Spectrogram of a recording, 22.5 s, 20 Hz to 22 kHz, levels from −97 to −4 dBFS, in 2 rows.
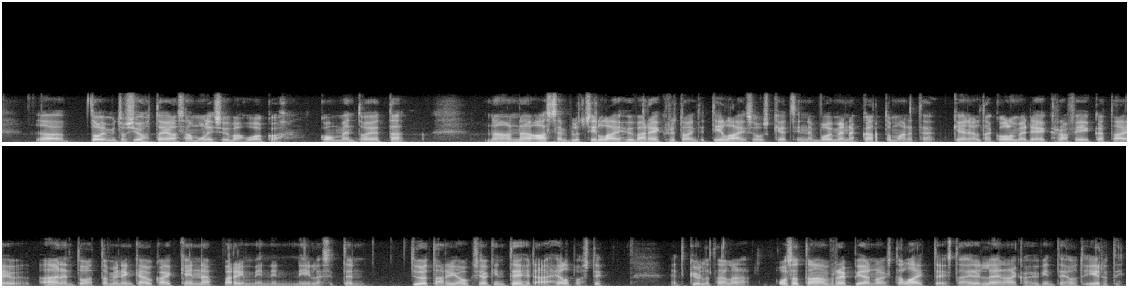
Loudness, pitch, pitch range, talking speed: -25 LUFS, 90 Hz, 85-90 Hz, 120 wpm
